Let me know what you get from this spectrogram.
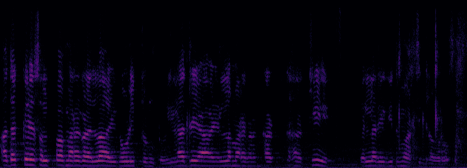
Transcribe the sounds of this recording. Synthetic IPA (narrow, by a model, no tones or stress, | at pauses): ɐd̪ɐkːe̞sʋɐlpɐmɐɾɐɡɐɭɛlːɐiːɡɐuɭit̪ːuɳʈuilːaːd̪ɾeaːɛlːɐmɐɾɐɡɐɭɐnːkaʈt̪ɦaːki | ɛlːɐɾiːɡid̪umaːɾt̪id̪ɾɐʋɐɾu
